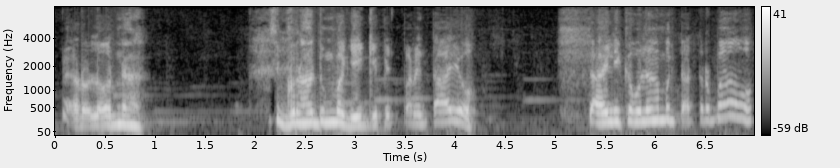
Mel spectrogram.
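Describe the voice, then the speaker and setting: A man's voice: high voice, a little slow, darkish tone, husky, soft background music. An actor playing a tenderhearted, hardworking Filipino husband and father in an earnest, emotional radio drama. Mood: pained, despairing.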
